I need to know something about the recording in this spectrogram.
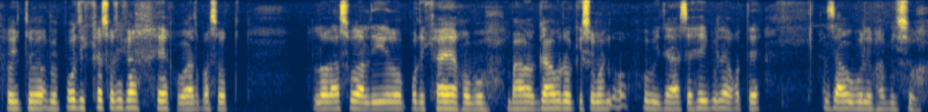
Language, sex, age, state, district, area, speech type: Assamese, female, 45-60, Assam, Udalguri, rural, spontaneous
